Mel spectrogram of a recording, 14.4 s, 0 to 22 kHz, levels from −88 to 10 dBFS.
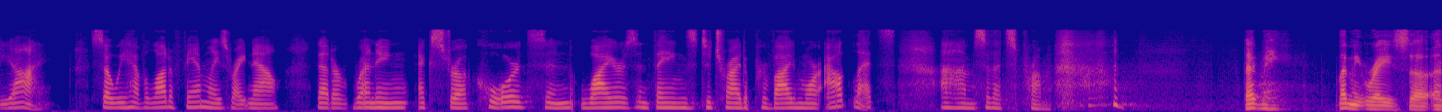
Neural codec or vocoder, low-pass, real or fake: codec, 16 kHz in and 24 kHz out, 0.4 kbps, LongCat-Audio-Codec, two codebook decoder; 7.2 kHz; fake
